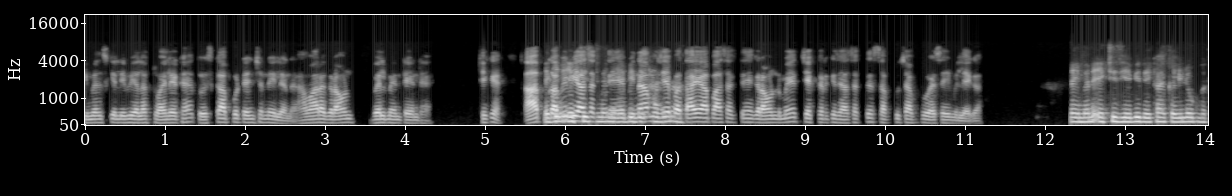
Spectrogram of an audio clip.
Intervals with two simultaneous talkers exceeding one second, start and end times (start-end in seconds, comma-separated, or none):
5.8-7.5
